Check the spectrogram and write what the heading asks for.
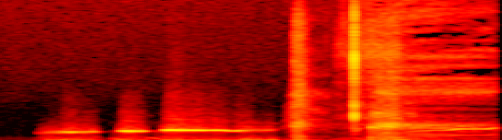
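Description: A person whistles a short tune, a few clear sustained notes rising and falling in a simple melody, ending with some breathy noise and a brief scuffle of sound.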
